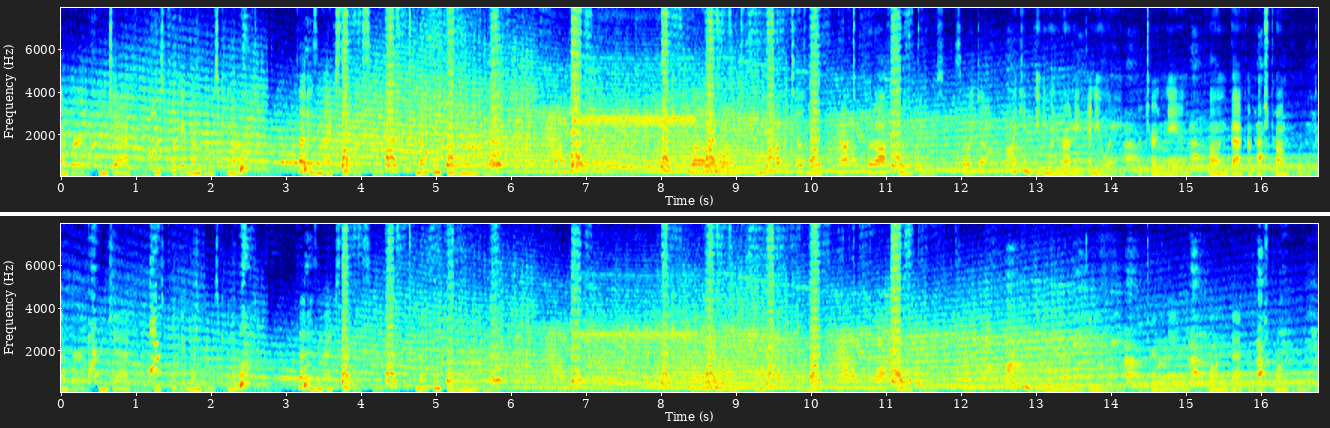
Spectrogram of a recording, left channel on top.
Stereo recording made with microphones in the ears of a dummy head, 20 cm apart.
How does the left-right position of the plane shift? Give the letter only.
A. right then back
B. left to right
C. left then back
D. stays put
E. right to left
B.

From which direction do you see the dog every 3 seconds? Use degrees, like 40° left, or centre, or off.
40° right, 20° left, 30° left, 20° right, 50° right, 50° right.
